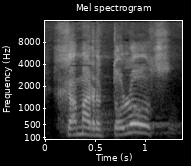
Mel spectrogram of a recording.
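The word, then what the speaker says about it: ἁμαρτωλός: Jamartolos, como se pronuncia, es un término relacionado con un ladrón.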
